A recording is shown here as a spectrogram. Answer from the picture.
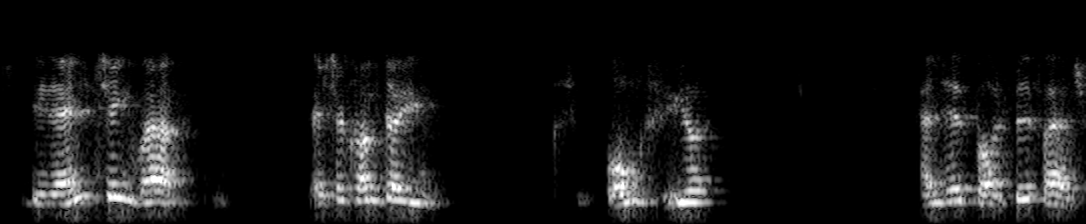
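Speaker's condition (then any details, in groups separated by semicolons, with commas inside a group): Parkinson's disease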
